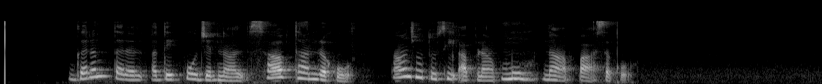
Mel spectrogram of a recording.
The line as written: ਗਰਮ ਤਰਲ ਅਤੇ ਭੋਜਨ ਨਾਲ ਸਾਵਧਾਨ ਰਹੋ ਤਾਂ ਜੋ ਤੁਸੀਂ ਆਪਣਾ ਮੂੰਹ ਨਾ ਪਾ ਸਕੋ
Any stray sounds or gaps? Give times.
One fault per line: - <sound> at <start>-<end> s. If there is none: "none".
none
